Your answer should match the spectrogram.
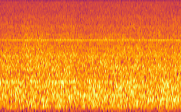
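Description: Steady low hiss with a faint high tone under it, and no distinct events: the background noise of a live broadcast line.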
